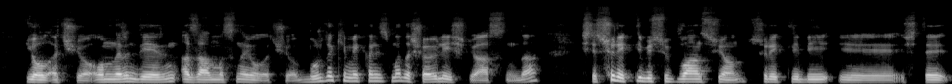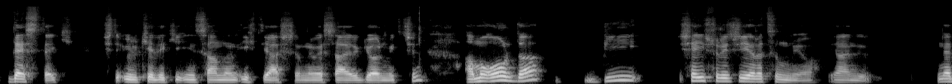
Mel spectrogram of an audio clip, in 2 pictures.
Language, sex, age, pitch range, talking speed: Turkish, male, 30-49, 110-145 Hz, 115 wpm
